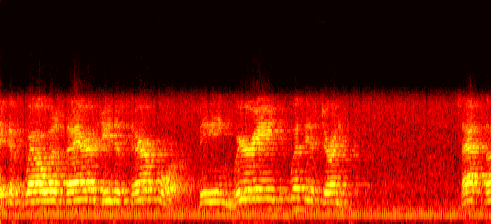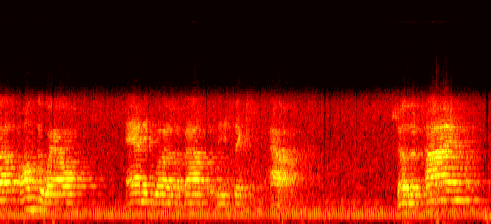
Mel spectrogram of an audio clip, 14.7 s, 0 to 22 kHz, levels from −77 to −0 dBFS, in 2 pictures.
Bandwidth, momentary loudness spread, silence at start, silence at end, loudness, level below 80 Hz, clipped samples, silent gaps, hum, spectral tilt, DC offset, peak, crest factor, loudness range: 18 kHz; 21 LU; 0 s; 0 s; -19 LUFS; -56 dBFS; under 0.1%; none; none; -6.5 dB/octave; under 0.1%; -4 dBFS; 16 dB; 6 LU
